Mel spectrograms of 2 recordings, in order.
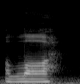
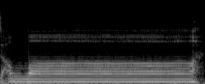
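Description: First: The long vowel is held about two seconds. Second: The long vowel is held about six seconds. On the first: "You can make it 2 seconds" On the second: "And you can make it 6 seconds"

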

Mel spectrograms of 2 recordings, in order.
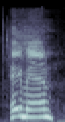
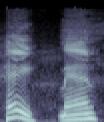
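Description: First: The words run together without a pause. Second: There is a short pause after hey.

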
